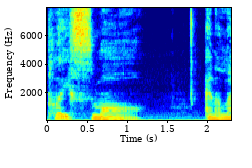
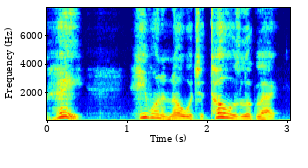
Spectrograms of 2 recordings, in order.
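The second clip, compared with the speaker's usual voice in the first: much louder call across the room; yelled over; 6 semitones higher, 10 dB louder than usual. Retold or imitated. A guy yells over to the woman at the window, loud call. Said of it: "one of the guys yelled over".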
